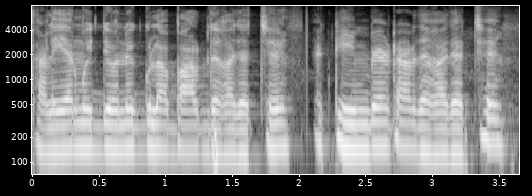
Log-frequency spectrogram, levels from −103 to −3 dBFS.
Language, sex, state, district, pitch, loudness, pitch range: Bengali, male, Assam, Hailakandi, 145 Hz, -15 LUFS, 140-150 Hz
